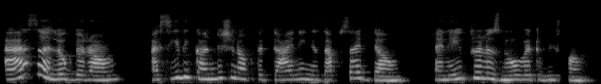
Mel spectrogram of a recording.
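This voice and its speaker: A woman narrating a short story aloud in an expressive, animated manner. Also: on the high side, moderate pace, slightly rough, low-quality recording.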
